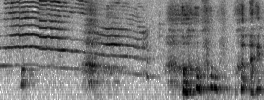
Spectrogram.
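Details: Three-week-old kitten calling for attention: one long meow, about a second and a half, falling steadily in pitch, then a person murmuring close by.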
